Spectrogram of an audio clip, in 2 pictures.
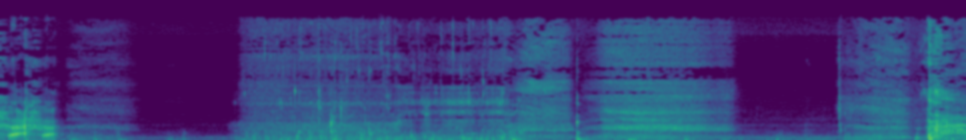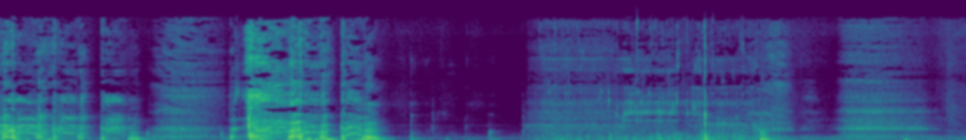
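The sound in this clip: Harsh, repeated coughing and throat clearing after very big hits of smoke, coming in loud bursts with snorts and wheezy gasps between them, mixed with stretches of talk.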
